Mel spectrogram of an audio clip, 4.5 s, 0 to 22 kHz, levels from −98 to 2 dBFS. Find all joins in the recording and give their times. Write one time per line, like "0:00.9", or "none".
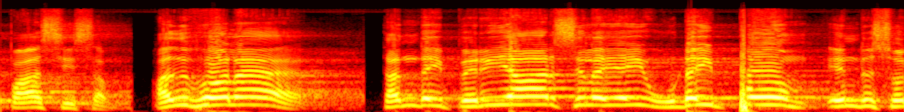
none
